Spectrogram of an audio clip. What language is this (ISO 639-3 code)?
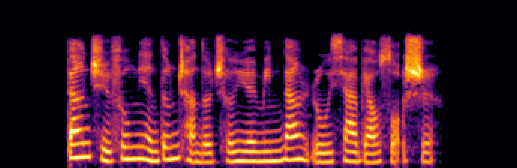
zho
